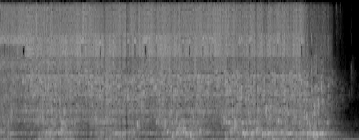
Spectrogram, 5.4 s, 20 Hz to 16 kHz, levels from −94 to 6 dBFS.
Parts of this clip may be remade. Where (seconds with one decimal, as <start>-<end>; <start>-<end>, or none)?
1.3-2.1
